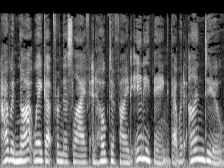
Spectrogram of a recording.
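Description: Using an ordinary speaking voice, a woman talks at a fairly slow pace. Her medium pitch carries lively intonation. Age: 40s. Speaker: author reading her own book. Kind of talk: reading aloud.

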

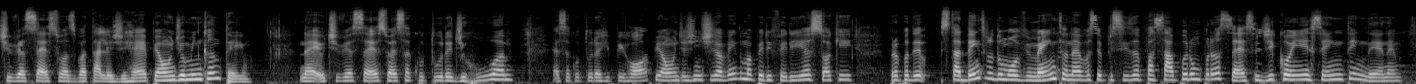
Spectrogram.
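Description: A woman with a medium pitch and a dark, mellow tone talks at a fairly quick pace. Her intonation is lively. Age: 20s. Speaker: hip hop singer. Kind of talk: radio interview. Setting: radio studio.

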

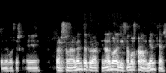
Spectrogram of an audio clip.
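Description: Heard here is a plain, everyday voice with ordinary pitch variation. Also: man. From Spain, Madrid region (Alcalá de Henares). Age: 20s. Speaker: tech media founder and YouTuber. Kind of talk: interview.

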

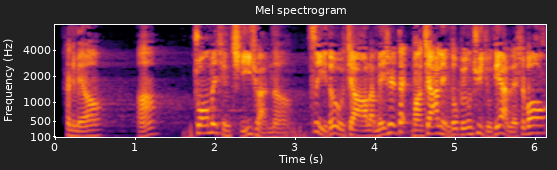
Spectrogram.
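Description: Against noticeable background noise, a man with a fairly high pitch speaks in an animated tone at a fairly quick pace, his pitch swinging very widely. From Changchun, northeast China. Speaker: live-stream chat host. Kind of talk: live-stream call-in chat. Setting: online voice live stream.

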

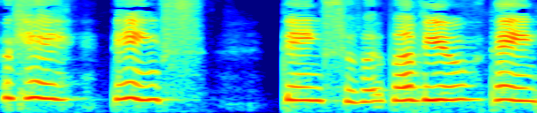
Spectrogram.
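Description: A put-on character voice, female-sounding, extremely high-pitched and nervous, with monotone, flat intonation at a fairly slow pace. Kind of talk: casual, filler-heavy. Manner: nervous, gushing.

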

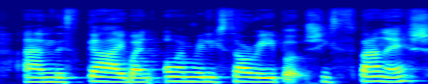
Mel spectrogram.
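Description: At a moderate pace, a woman with a Geordie accent talks in a fairly high pitch. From Newcastle, northeast England. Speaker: comedian. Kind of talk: casual chat.

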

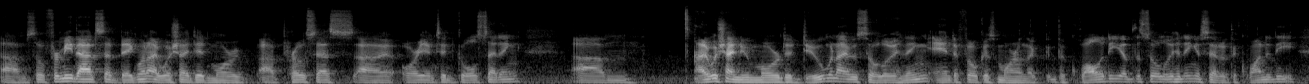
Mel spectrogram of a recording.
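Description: Audible room echo surrounds a man speaking at a fairly low pitch and a fairly quick pace, with ordinary pitch variation. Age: 30s. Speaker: squash coach and podcast host. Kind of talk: solo podcast monologue. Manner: halting, many fillers.

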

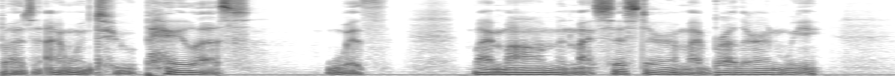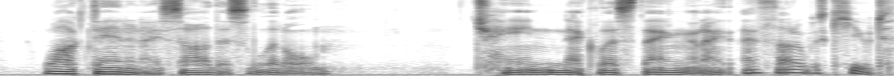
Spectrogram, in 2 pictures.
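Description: With a very deep, low pitch and vocal fry, this man talks at a fairly slow pace, using ordinary pitch variation and long, frequent pauses. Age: 20s. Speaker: solo podcaster. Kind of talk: personal monologue. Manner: casual, with laughs and sighs.

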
